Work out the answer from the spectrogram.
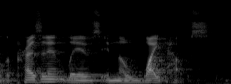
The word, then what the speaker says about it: White House: So every compound word, the first word is stressed, the pitch rises. On the second word, the pitch goes down and it gets secondary stress. White House. But if it's a descriptive phrase, we stress the second word stronger than the first word and the pitch rises.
